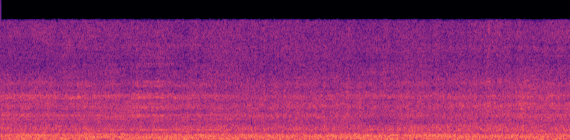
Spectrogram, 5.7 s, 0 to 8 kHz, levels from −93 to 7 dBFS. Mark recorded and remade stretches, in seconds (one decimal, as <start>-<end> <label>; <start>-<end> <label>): 0.0-2.4 remade; 2.4-3.4 recorded; 3.4-4.3 remade; 4.3-5.1 recorded; 5.1-5.7 remade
